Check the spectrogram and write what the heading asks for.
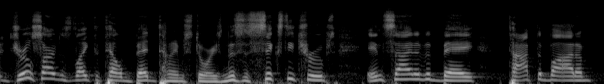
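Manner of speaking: ordinary talk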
